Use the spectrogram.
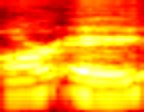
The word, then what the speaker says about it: Ra: with the re because r e is also uh spelled r a or pronounced as ra in egyptian mythology and you guys know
